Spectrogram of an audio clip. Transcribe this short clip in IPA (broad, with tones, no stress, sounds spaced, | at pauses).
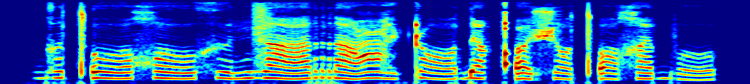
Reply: ɡ ɤ˨˥ tʼ oː˧˩˧ χ oː˧˩˧ x ɯ˧˩˧ n z aː˧˩˧ r a˧˩˧ ʕ e̤˧˩˧ ʈ ɔː˧˩˧ ɗ ɛ˨˥ qʼ u˧˩˧ ʃ ɔ˧˩˧ tʼ ɔ˧˩˧ χ ɛ˨˥ b o˧˩˧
